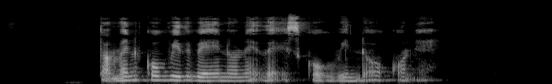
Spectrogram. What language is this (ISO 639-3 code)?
cut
